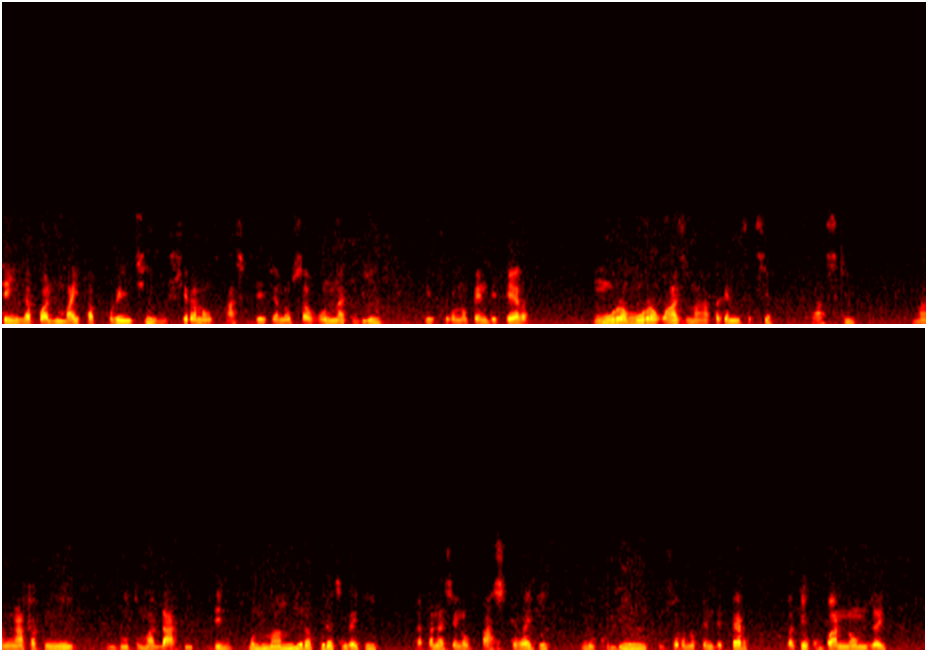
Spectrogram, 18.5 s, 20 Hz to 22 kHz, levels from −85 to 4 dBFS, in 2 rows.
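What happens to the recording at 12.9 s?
At 12.9 s the noise suppressor is misjudging parts of the speech as steady background and pulling them down with it, a speech cut by the noise suppressor that runs from 0.01 s to about 18.47 s. Its deepest drops reach about 22 dB, so soft consonants and word endings come out swallowed or faint.

The same suppressor is also producing noise suppressor artifacts throughout, cutting what it takes for noise by about 21 dB frame by frame. The background falls away in gaps and returns under speech.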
